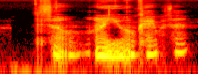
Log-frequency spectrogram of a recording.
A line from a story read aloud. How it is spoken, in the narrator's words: He asked, his voice low and soft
